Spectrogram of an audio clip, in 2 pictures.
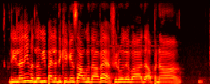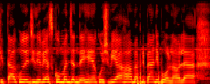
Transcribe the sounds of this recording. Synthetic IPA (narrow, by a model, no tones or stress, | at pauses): ɾiːlãːnĩːmət̪ləb̚kiːpɛːleːd̪ɪkʰːjeːk̬esaːbkət̪aːʋɛːpʰɪɾoːd̪eːbaːd̪əpnaː | kiːt̪aːkʊd̪eːd͡ʒɪd̪eːʋiːəskuːmənd͡ʒənd̪eːɦẽːjãːkʊʃʰʋiːaːɦaːmɛ̃ːəpnĩːpɛ̃ːnĩːboːlnãːʋəlɛː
